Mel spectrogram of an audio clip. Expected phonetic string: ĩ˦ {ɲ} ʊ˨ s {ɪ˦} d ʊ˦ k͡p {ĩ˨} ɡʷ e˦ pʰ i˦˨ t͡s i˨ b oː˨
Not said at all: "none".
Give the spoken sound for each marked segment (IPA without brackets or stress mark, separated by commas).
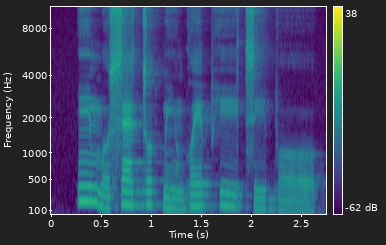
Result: m, ɛ˦, ĩ˨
